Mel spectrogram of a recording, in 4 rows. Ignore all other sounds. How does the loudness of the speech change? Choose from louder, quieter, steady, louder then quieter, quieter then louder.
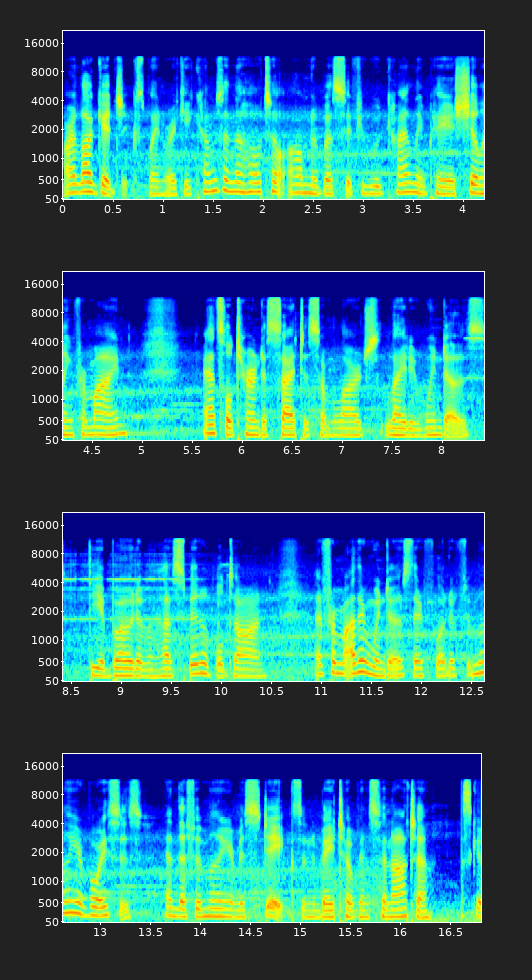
steady.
